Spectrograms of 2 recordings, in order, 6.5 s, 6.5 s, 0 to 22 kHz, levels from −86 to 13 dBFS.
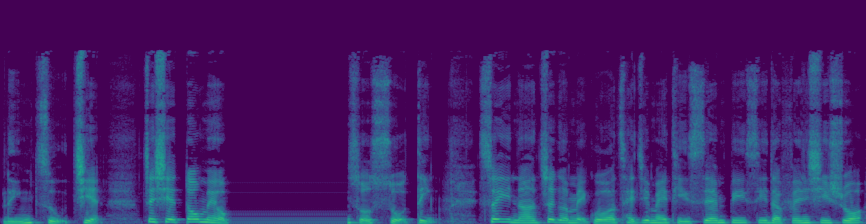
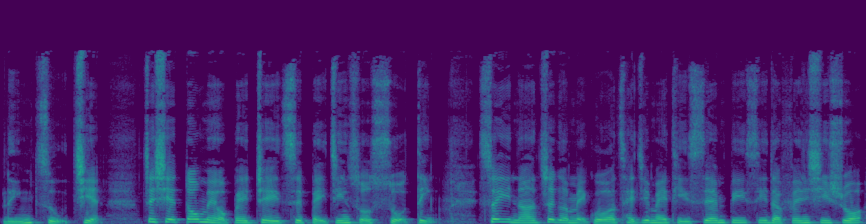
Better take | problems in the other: second | audio freezing; at 1.5 s for 1 s

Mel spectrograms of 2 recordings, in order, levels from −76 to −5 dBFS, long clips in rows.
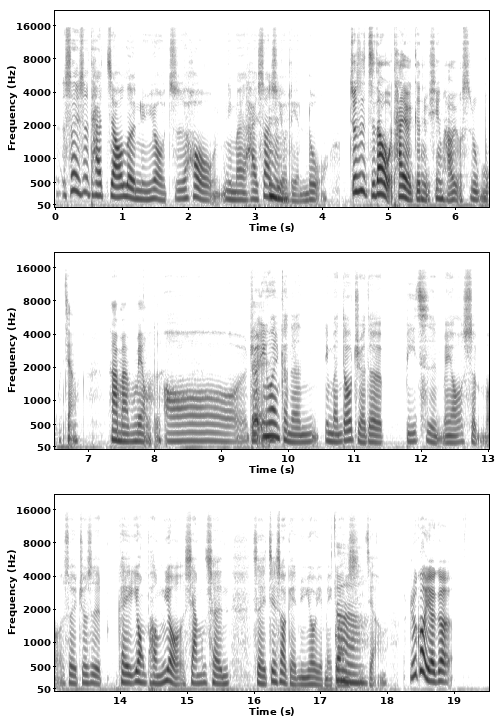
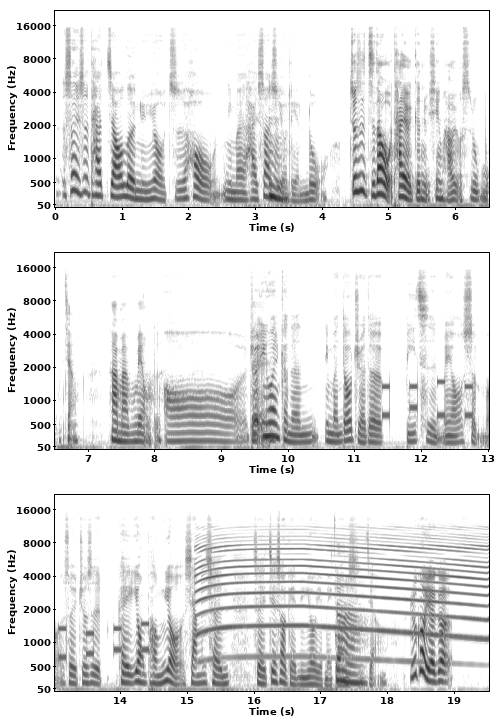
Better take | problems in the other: first | phone ringing; faint; from 11 to 14 s; peak 10 dB below the speech // siren; loud; from 15 s on; peak 3 dB above the speech

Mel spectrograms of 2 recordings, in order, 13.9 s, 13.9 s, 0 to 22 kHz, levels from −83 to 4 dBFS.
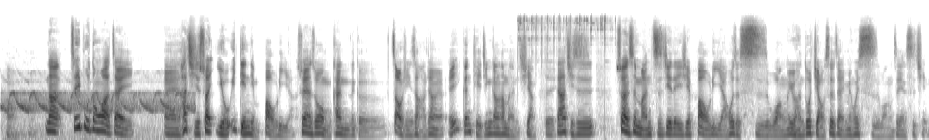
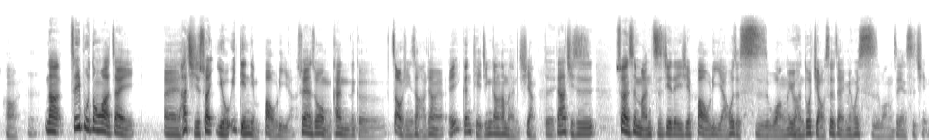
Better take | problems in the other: second | siren; noticeable; until 3 s; peak 4 dB below the speech // jangling keys; faint; from 8 to 9 s; peak 10 dB below the speech

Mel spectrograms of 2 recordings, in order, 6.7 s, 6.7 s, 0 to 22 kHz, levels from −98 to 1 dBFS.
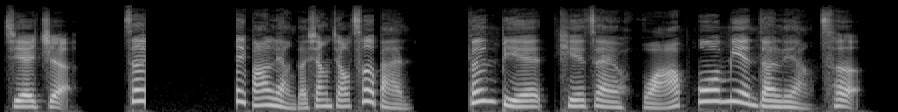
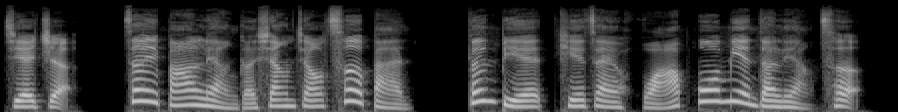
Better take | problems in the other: second | audio freezing; at 1 s for 0.5 s

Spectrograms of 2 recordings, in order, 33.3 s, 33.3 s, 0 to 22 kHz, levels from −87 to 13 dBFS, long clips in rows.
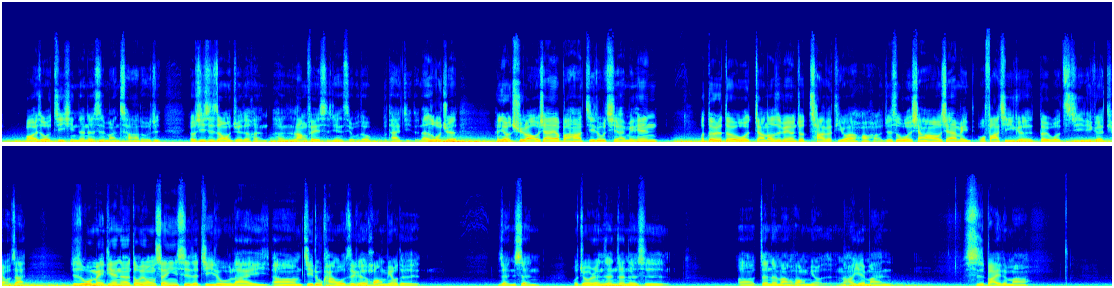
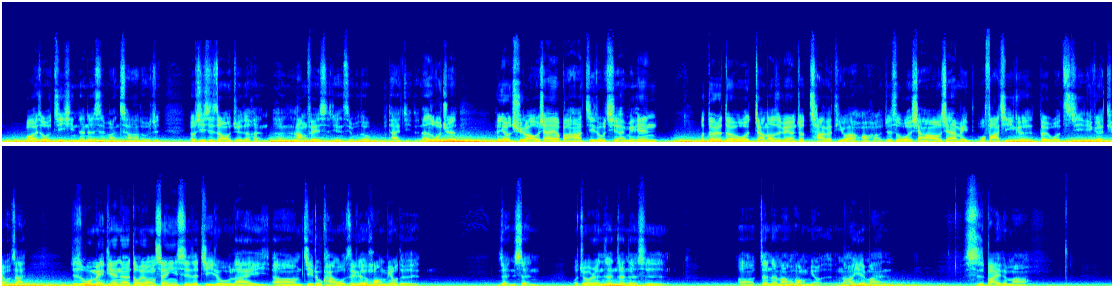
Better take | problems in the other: first | wind noise on the microphone; heavy; 6 dB below the speech; occasional gusts in the first

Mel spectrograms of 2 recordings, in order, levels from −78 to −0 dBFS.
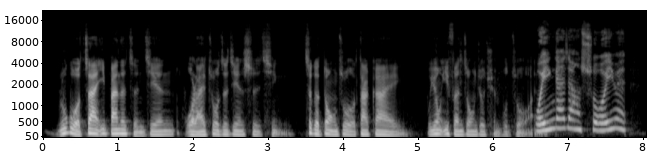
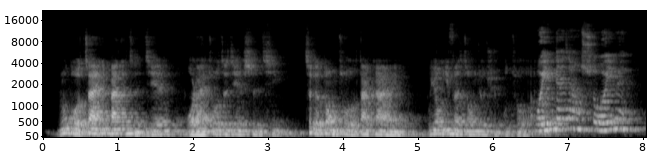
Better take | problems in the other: first | room echo; noticeable; dies away in 0.6 s // off-mic speech; somewhat distant

